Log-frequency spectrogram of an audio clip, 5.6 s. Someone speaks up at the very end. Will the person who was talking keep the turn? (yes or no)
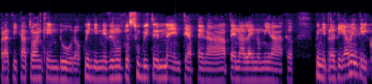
yes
